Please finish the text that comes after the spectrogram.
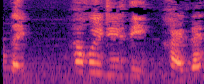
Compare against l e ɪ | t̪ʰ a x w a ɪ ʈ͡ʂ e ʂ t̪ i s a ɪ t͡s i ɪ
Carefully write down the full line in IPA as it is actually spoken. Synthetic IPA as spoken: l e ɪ | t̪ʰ a x w e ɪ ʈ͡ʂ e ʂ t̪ i x a ɪ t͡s a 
